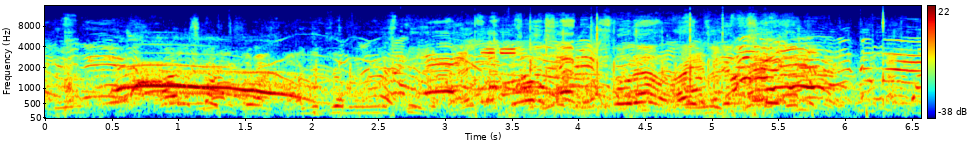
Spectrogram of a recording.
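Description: A crowd of spectators shouts and cheers outdoors, women's and children's voices overlapping.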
